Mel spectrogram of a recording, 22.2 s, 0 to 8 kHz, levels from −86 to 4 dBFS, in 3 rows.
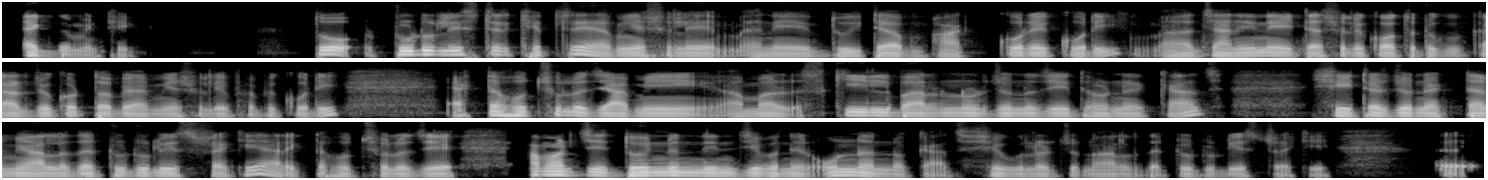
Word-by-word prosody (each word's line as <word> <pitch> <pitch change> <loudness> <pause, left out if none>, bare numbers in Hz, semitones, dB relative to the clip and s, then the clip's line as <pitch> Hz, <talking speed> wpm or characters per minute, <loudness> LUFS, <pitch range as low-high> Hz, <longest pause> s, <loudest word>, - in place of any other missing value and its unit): একদমই 75 -9 -1
ঠিক। - - -9 0.9
তো, - - +7 0.3
টু-ডু 140 +2 +7
লিস্ট 145 -1 +1
এর 135 - -1
ক্ষেত্রে 120 +6 -2
আমি 95 +1 0
আসলে 95 0 -2 0.3
মানে 85 0 -3 0.3
২ 95 0 0
টা 90 - +5 0.2
ভাগ 80 0 -3 0.2
করে 100 0 +4
করি। 90 +1 0 0.3
আ - - -2 0.2
জানিনা 95 +3 +2
এইটা 95 +2 -2
আসলে 95 - -2
কতটুকু 95 +1 -1
কার্যকর, 90 +3 0
তবে 85 -1 +1
আমি 80 +1 -6
আসলে 85 -3 -8
এভাবে - - -8
করি। - - 0 0.7
১ - - -5
টা 125 - +7
হচ্ছে 115 - +2
হলো 115 -3 +3
যে, - - +4
আমি 90 0 0 0.4
আমার 85 0 -1 0.2
স্কিল 115 -1 +2
বাড়ানোর 95 0 +1
জন্য 95 -1 +1
যেই 90 0 +2
ধরনের 90 -2 -2
কাজ, - - -1 0.6
সেইটার 95 0 +3
জন্য 95 -1 +4
একটা 95 - -9
আমি 90 +1 +1
আলাদা 90 0 +1
টু-ডু 100 0 -1
লিস্ট 95 0 0
রাখি। - - -3
আরেকটা - - -4
হচ্ছে 85 -2 -6
হলো 85 0 +1
যে, 85 - +4 0.5
আমার 135 -1 +7
যে 115 - +5
দৈনন্দিন 110 -2 +6
জীবনের 90 -3 +1
অন্যান্য 105 -9 +4 0.2
কাজ, - - -8 0.2
সেগুলার 85 -4 -3
জন্য - - -8
আলাদা 75 - -8
টু-ডু - - -6
লিস্ট 75 - -6
রাখি। - - -11 0.6
অ্যা - - -1
95 Hz, 175 wpm, -23 LUFS, 85-100 Hz, 0.9 s, তো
